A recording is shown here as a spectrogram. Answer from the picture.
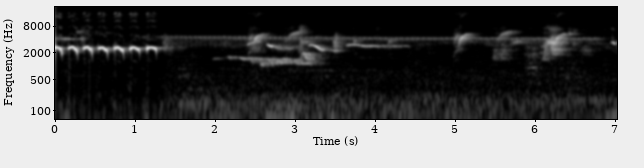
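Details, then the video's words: Sooty-headed bulbul singing. It opens with about nine quick arched chirps, then gives scattered rising and falling whistles and slurred notes, with a thin steady high tone throughout. "Asyiknya mainan burung Sirtu Gacor"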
